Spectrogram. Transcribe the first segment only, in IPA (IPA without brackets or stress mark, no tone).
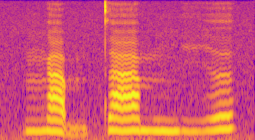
ŋ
